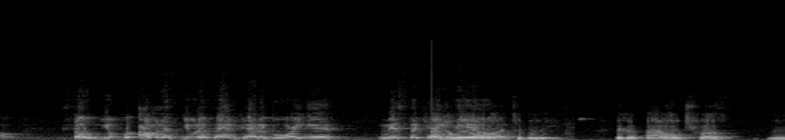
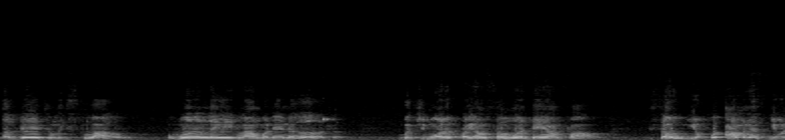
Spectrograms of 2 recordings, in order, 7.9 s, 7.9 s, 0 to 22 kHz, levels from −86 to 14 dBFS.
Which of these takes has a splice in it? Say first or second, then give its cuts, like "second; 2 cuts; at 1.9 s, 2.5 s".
first; 1 cut; at 4.7 s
